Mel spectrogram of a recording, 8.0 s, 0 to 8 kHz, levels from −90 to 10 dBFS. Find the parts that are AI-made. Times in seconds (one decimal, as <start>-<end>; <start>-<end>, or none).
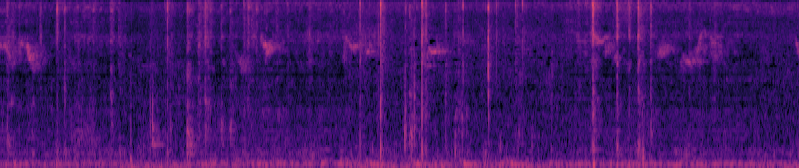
0.0-1.2; 1.9-3.5; 5.7-7.6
